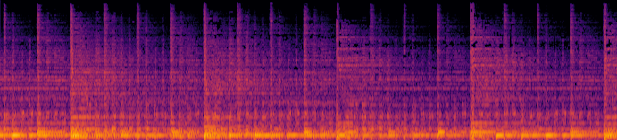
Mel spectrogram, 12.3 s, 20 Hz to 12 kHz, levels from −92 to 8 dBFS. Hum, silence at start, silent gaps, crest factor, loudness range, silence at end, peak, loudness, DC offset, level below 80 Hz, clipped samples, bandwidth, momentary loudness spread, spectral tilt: none; 0 s; none; 16 dB; 3 LU; 0 s; -4 dBFS; -21 LUFS; under 0.1%; -40 dBFS; under 0.1%; 9.4 kHz; 9 LU; -8 dB/octave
